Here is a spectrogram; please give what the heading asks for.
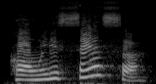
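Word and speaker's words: com licença: nasal cavity and out through the nose imagine you're humming with your mouth open and add the E vowel sound to it and now you try and again and all together it's Conley sensor on a daily basis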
